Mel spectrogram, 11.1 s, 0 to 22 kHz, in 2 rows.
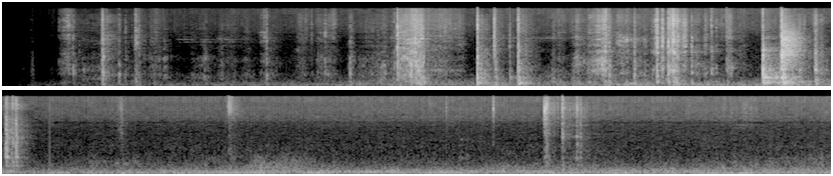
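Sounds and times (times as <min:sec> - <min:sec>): cardboard box scraping and rustling: 0:00.4 - 0:04.9.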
